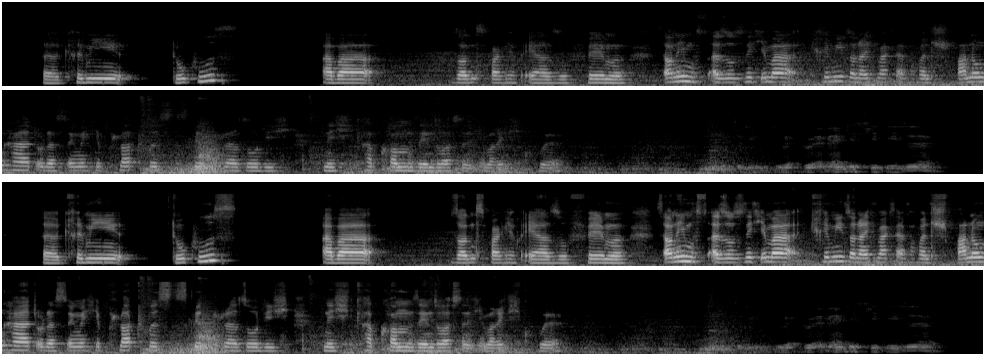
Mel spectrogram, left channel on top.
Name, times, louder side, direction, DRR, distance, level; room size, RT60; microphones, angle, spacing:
voice 1, 0.4-1.3 1.7-2.3 3.2-3.7 4.5-15.4, right 4 dB, 85° right, 0.9 m, -26 dB
sound 1, 3.2-13.0, left 1 dB, 80° left, 2.8 m, -48 dB
sound 2, 7.6-17.6, equal, 15° right, 3.1 m, -38 dB
voice 2, 17.0-19.2, left 1 dB, 15° left, 3.4 m, -46 dB
12.5 x 11.0 x 6.7 m
head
